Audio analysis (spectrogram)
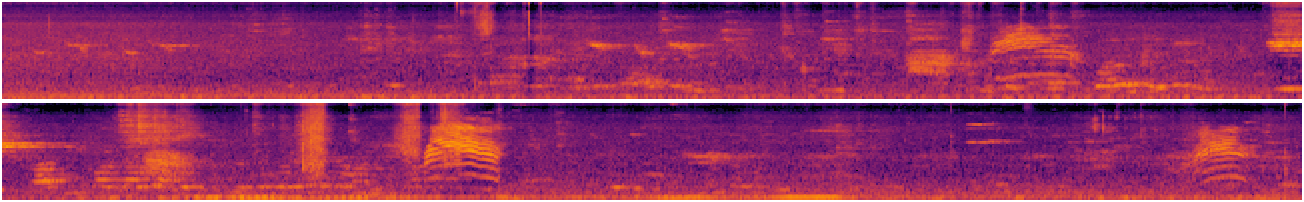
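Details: A white stray cat eager to play meows several times, short bent calls that rise and fall, coming in a burst around the middle and once more at the end, mixed with a person's speech and a low background hum.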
